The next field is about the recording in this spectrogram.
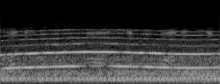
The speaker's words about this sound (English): Let's roll on it, huh, Ben? Right, I'll hit the siren. You get the light.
